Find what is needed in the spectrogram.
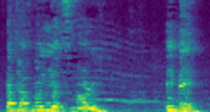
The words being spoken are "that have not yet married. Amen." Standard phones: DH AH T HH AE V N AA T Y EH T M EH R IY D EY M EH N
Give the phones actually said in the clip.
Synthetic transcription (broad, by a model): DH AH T HH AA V N AA T Y EH T M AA R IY EY M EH N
